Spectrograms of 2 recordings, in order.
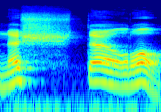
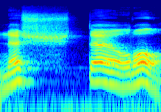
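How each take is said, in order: No difference in how they are said.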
